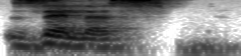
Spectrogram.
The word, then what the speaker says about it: zealous: and wry so you have that array and z-e-a-l is zeal but when it comes to the adjective it becomes zealous but for that all the other words most difficult ones were also rightly pronounced by you thank you very much for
